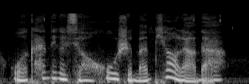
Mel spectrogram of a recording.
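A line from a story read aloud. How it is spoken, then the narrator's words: Very quiet. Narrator (Chinese): 他小小声的说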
